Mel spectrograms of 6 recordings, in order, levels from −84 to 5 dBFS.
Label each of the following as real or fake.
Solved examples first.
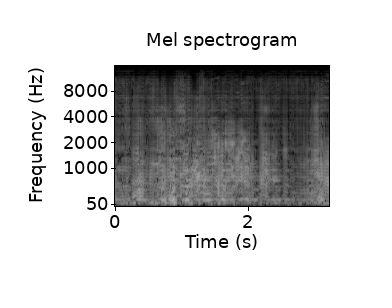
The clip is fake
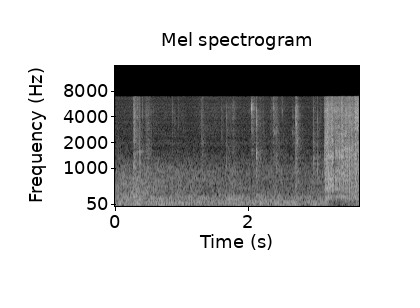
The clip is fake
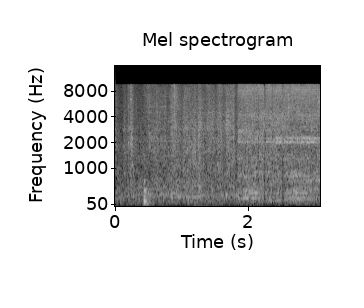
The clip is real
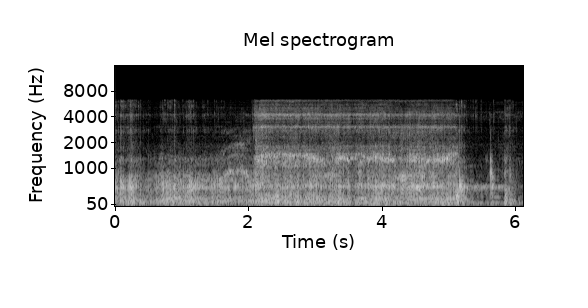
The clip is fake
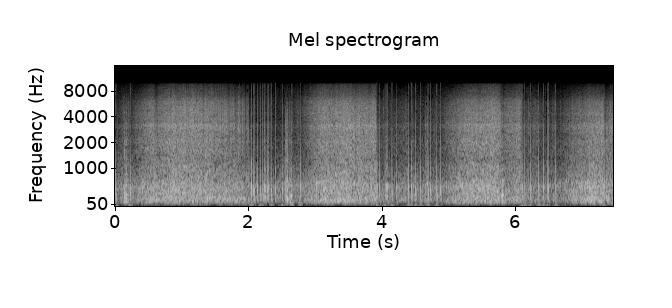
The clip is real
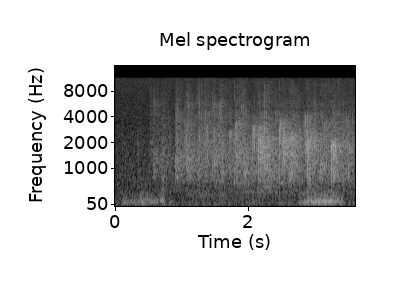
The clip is real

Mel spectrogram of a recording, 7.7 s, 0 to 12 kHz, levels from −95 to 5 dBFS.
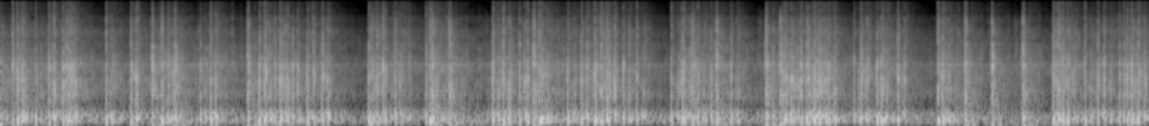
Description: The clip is fake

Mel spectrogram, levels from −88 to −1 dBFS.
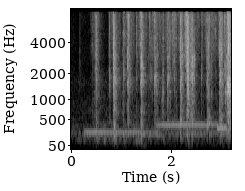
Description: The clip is real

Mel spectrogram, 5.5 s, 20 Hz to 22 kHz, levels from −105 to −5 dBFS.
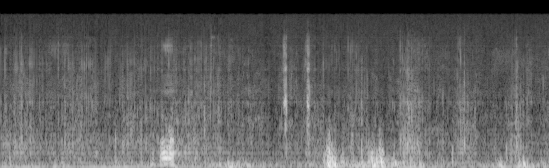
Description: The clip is fake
